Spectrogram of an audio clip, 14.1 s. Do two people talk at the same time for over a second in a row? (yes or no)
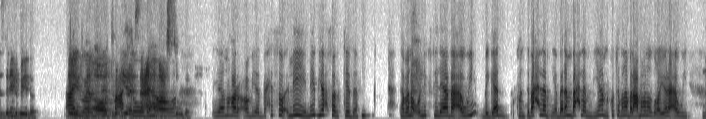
yes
